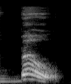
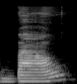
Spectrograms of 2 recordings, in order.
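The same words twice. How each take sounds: First: The vowel sounds like the one in low. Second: The vowel sounds like the one in how. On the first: A ribbon tied in the hair. "it sounds with low" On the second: Bending forward to thank an audience. "it sounds like how"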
